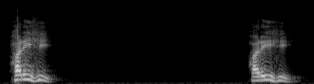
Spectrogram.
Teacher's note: मतलब जो स्वर का उच्चारण स्थान होगा वही सेम विसर्ग या अर्धविसर्ग का भी हो जाएगा।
